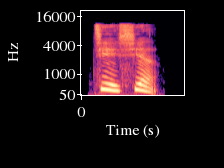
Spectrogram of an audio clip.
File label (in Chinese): "界限", Chinese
